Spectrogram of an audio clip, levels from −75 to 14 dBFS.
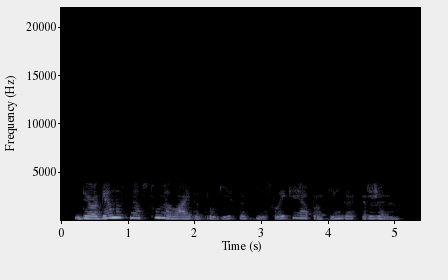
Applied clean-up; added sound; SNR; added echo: none; none; none; none.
